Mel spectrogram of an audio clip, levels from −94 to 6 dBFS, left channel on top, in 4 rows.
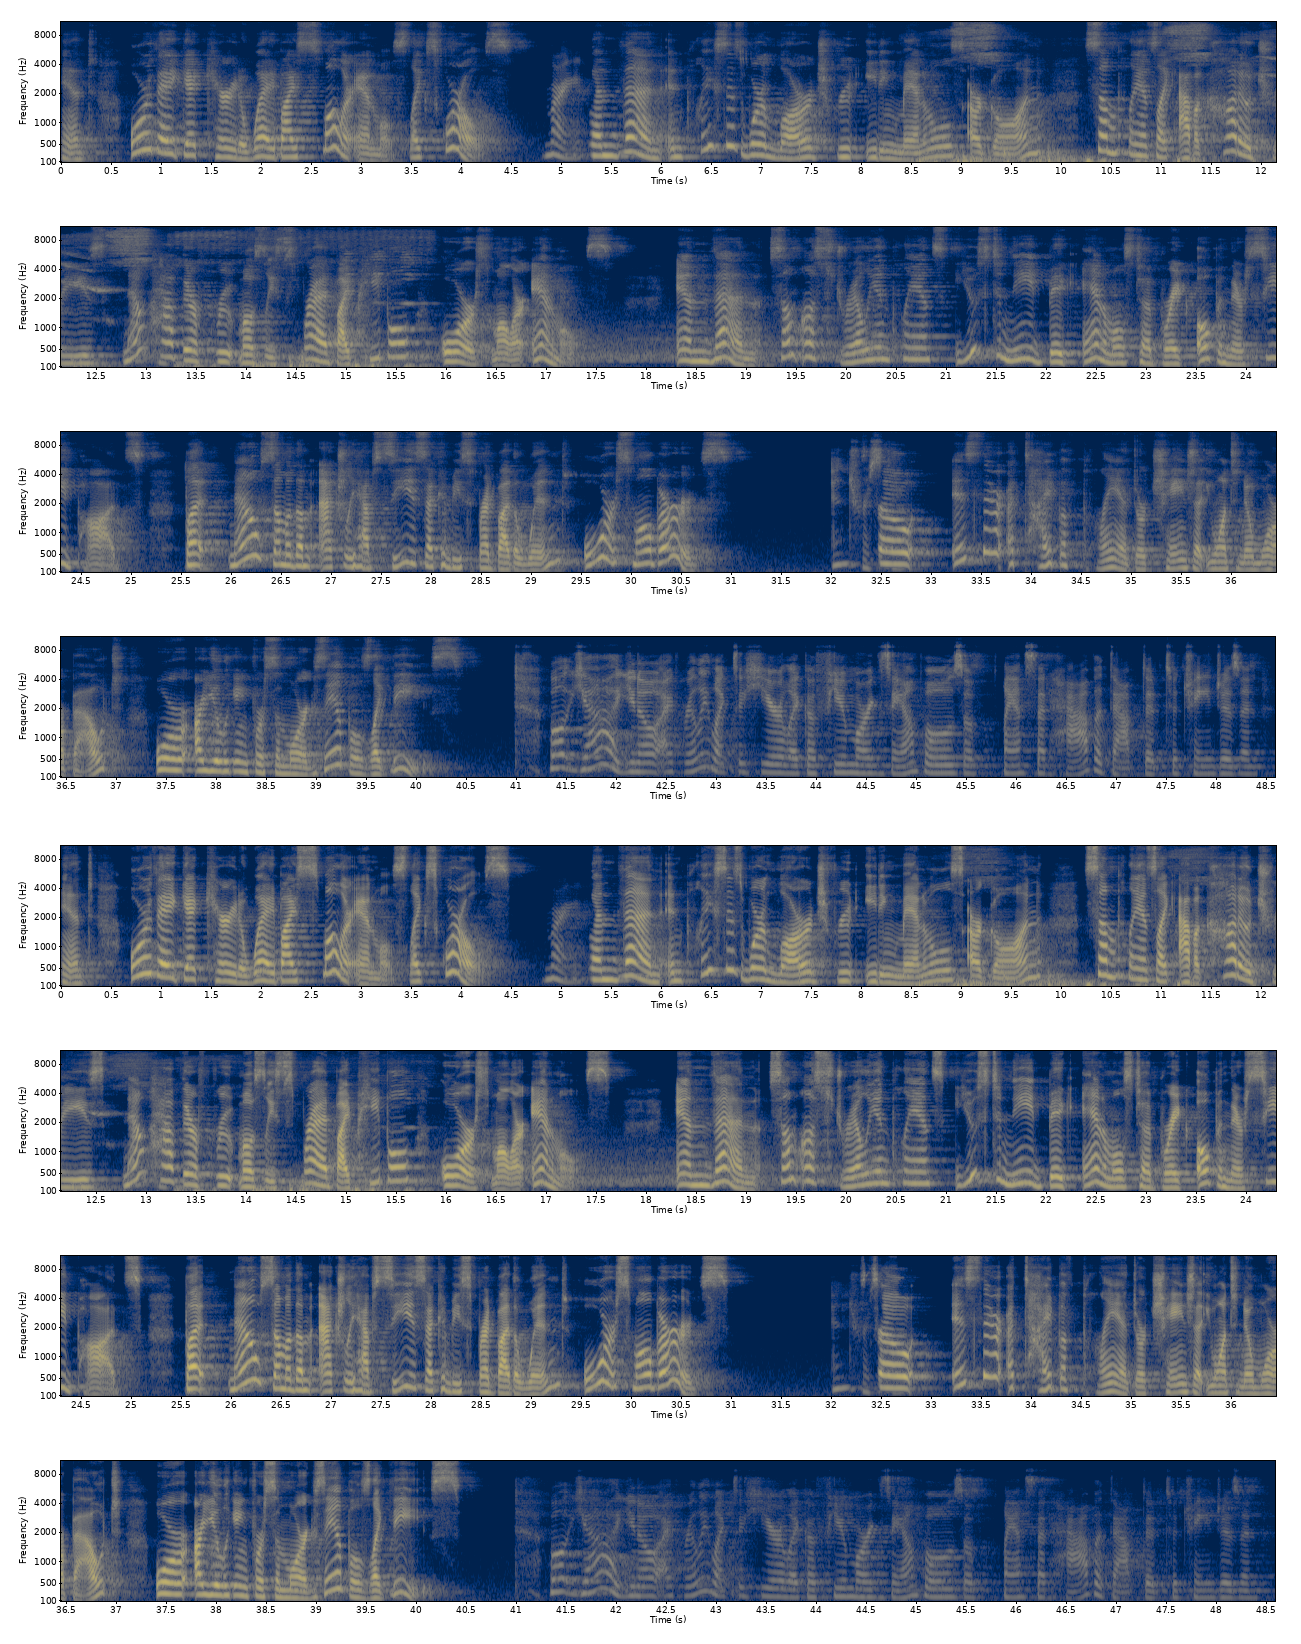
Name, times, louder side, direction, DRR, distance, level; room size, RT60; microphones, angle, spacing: voice 1, 0.0-4.5 5.3-15.6 15.9-17.6 18.3-31.0 32.5-32.8 33.2-34.4 34.6-37.0 37.4-40.3, right 4 dB, 70° right, 15 dB, 1.1 m, -27 dB
voice 2, 4.8-5.2 13.1-13.4 25.5-25.8 32.0-32.7 41.0-45.6 45.9-48.4, left 5 dB, 75° left, 9 dB, 1.7 m, -43 dB
sound 1, 8.5-10.4 10.7-15.8, left 1 dB, 40° left, 3.0 m, -40 dB
sound 2, 14.4-20.8, right 1 dB, 50° right, 4.2 m, -51 dB
26.5 x 18.5 x 9.3 m, 0.79 s
head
